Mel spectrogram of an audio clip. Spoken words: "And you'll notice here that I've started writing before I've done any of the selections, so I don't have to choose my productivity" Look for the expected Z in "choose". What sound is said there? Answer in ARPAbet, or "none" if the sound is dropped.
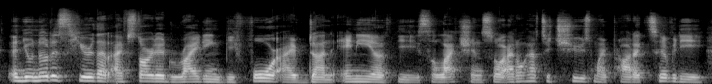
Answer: Z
